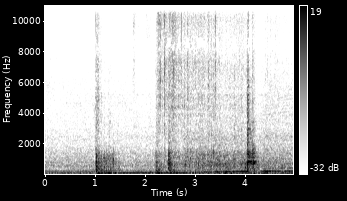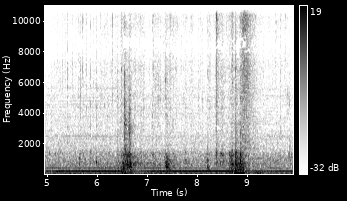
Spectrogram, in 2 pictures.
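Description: A plastic trash bin bangs and thuds against a truck.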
